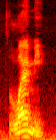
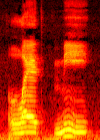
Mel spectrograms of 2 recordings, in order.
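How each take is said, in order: First: The words are run together into a contraction. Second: Each word is said fully and separately.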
